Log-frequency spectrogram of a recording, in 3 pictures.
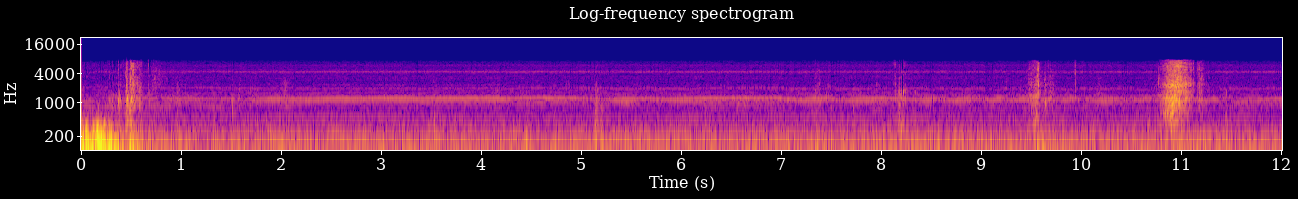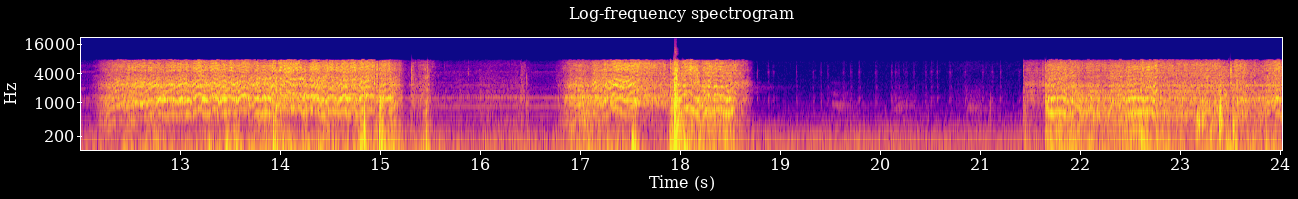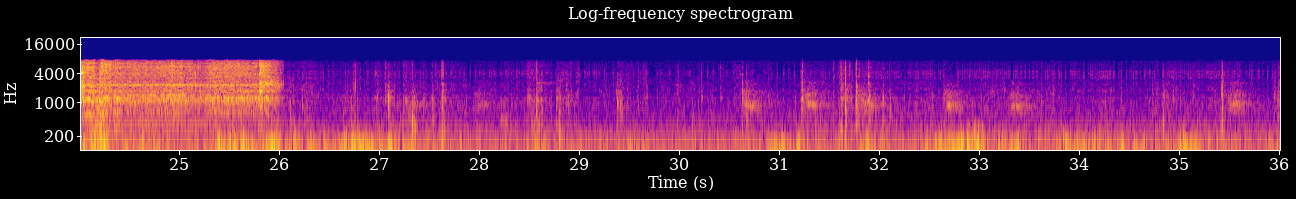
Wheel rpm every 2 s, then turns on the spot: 0, 0, 0, 0, 0, 10, 110, 120, 70, 50, 30, 160, 200, 10, 0, 0, 0, 0.
none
